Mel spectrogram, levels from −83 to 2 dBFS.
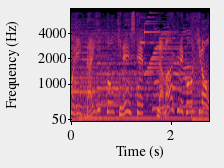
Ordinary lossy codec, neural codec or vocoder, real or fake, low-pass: none; none; real; 7.2 kHz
